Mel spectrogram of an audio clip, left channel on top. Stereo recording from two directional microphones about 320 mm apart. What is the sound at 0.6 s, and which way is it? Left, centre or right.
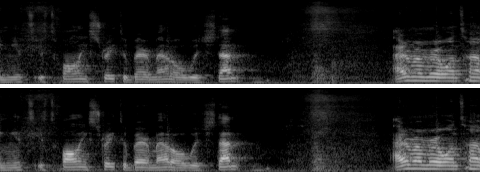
Speech, centre.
